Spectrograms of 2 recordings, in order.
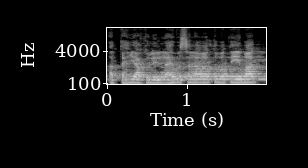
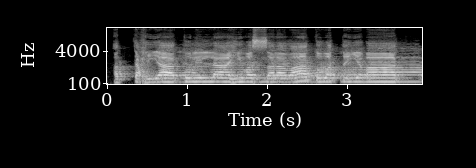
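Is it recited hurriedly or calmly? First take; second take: hurriedly; calmly. First: It is recited hurriedly. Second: It is recited slowly and calmly.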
